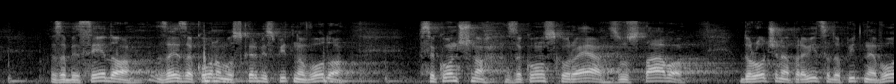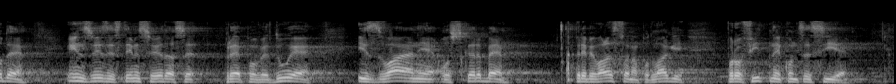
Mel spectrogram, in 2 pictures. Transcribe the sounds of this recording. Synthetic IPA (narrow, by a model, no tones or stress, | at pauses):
zabɛseːd̪ɔzd̪ajzakoːnɔmɔskəɾbispit̪nɔʋoːd̪ɔ | sɛkɔːnt͡ʃnɔzakoːnskɔɾɔɛjazust̪aːʋɔ | d̪ɔloːt͡ʃɛnapɾaʋiːt̪sad̪ɔpit̪nɛʋoːd̪ɛ | inwzʋeːzist̪eːmsɛʋeːd̪asɛ | pɾɛpɔʋɛd̪uːjɛ | izʋaːjanjɛʔɔskəɾbɛ | pɾɛbiʋaːlst̪ʋanapɔd̪laːɡi | pɾɔfit̪nɛkɔnt̪sɛsiːjɛ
